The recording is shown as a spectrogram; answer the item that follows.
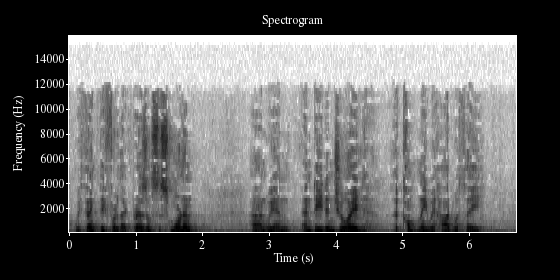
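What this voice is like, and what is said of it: Non-American accent. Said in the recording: “I'm not from the United States, and that my accent is slightly different, and therefore you may have a little bit of difficulty maybe understanding”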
